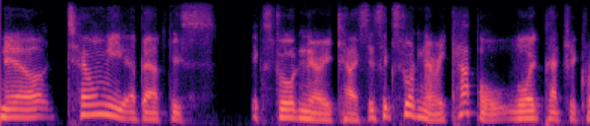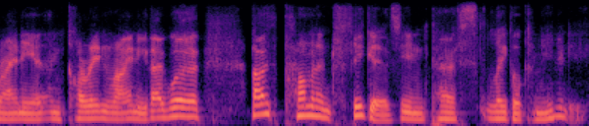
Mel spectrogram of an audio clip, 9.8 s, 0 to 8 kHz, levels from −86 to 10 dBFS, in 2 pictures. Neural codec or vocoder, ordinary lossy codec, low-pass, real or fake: codec, 44.1 kHz, 2.6 kbps, SNAC; Opus, 16 kbps; 7.2 kHz; fake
